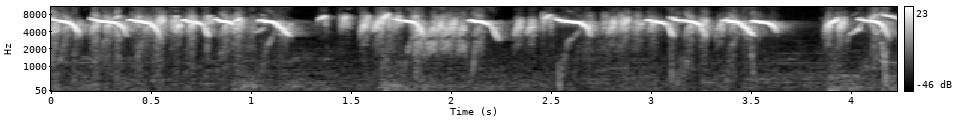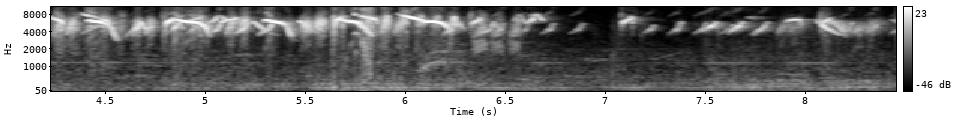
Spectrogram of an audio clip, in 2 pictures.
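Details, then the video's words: Cinereous tit calls played as a lure: energetic high chattering chirps in dense runs, a short break near the middle, then sparser repeated downward chirps toward the end. "suara pikat burung gelatik batu"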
